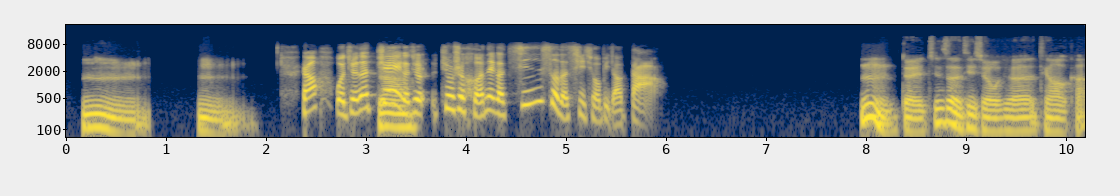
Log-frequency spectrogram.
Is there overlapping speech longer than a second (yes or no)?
no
